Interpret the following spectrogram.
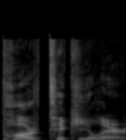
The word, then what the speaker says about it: particular: ما پا نمیگیم. میگیم پ. پا فرق داره با پ. اوکی؟ میگیم پارتیکولر. اوکی؟ پارتیکولر. پارتیکولر. اصلا نگید پا. پارتیکولر نه. شما فقط مجاز به تلفظ پارتیکولر هستید.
